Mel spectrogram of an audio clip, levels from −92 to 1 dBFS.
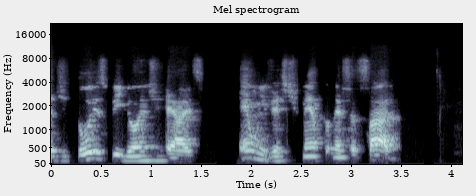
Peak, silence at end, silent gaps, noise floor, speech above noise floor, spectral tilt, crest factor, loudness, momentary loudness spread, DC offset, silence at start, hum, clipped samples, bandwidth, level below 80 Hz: -2 dBFS; 0.6 s; none; -67 dBFS; 46 dB; -5 dB/octave; 18 dB; -20 LUFS; 8 LU; under 0.1%; 0 s; none; under 0.1%; 8.4 kHz; -72 dBFS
